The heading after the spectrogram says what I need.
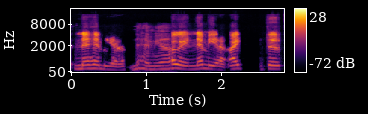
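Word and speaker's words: Nehemia: name NE neia neia nemia from that's how I say it nemia nemia okay neia I the for me the H is silent but either way um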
